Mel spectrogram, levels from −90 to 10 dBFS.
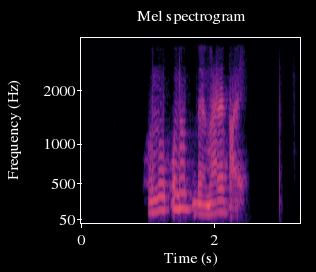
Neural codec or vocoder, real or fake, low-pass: codec, 16 kHz in and 24 kHz out, 0.6 kbps, FireRedTTS-2 codec; fake; 3.6 kHz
